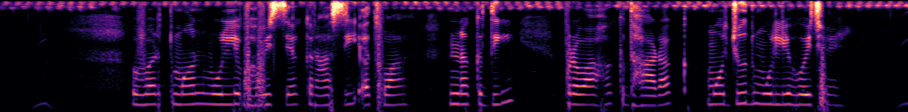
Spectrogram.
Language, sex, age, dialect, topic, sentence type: Maithili, female, 18-24, Eastern / Thethi, banking, statement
